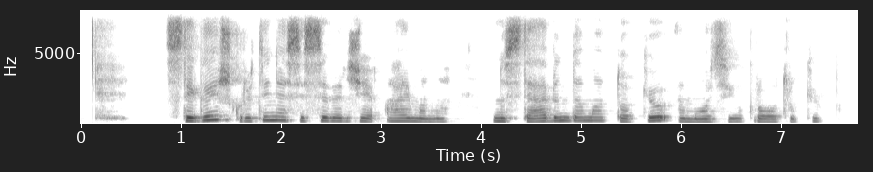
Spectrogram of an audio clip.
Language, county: Lithuanian, Utena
